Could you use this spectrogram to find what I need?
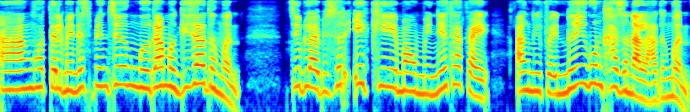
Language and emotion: Bodo, angry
